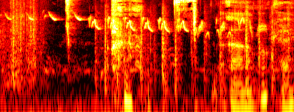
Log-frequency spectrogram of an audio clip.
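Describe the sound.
A bird chirps rapidly and repeatedly, with bright, high tweets coming in quick succession, alongside soft fluttering and faint low voices in the background.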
